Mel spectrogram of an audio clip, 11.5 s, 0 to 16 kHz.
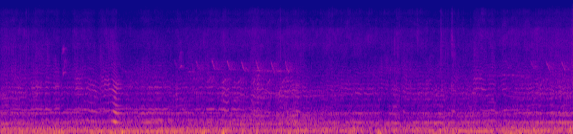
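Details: Honey bees at a busy backyard hive, the yellow box and strongest of a first few hives begun in spring 2023, flying in and out as they learn the area; dense, steady low droning hum with faint bird chirps mid-way.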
